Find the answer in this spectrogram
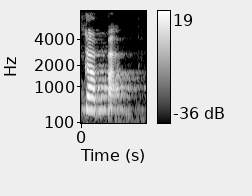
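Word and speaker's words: κάππα: se puede dibujar la capa minúscula la mayúscula es una K mayúscula nada más mayores complicaciones capa el sonido de K es decir siempre se fuerte K que kiku después seguimos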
